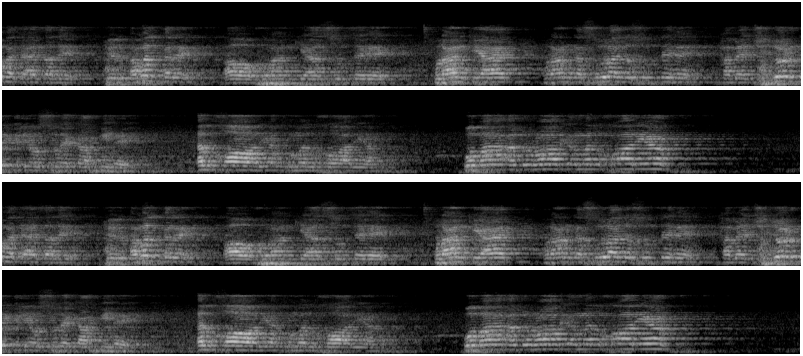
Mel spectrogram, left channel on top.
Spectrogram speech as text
کا جائزہ لیں، پھر عمل کریں۔ آؤ قرآن کی آیت سنتے ہیں، قرآن کی آیت، قرآن کا سورہ جو سنتے ہیں ہمیں جھنجھوڑنے کے لیے وہ سورہ کافی ہے۔ القاریۃ ما القاریۃ وما ادراک ما القاریۃ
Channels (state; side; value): normal; both; correlation 0.44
